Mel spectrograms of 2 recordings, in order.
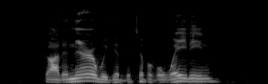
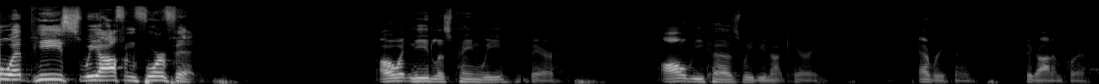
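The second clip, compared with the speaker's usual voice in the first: hymn recited, unsung; 10 dB louder than usual. Real, not acted. Preacher leading the church through a hymn, dramatic spoken recitation.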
